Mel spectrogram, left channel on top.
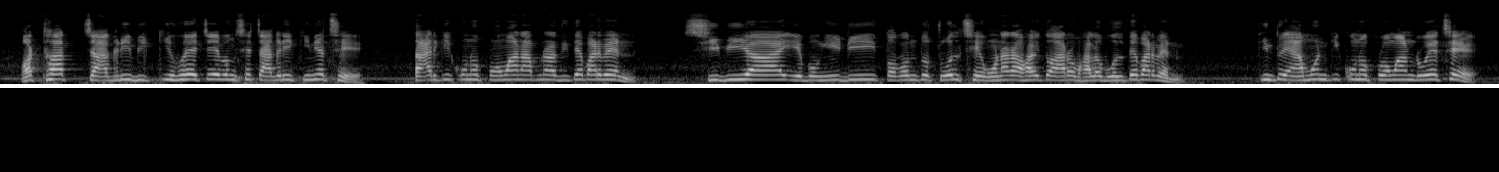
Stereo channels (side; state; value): right; silent; digital silence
